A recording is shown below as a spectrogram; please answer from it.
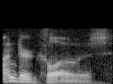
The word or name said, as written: underclothes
